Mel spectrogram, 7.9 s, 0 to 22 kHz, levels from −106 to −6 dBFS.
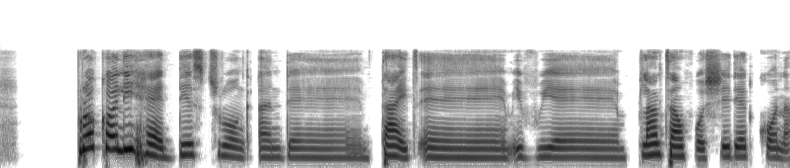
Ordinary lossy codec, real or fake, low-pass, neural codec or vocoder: none; real; 7.2 kHz; none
